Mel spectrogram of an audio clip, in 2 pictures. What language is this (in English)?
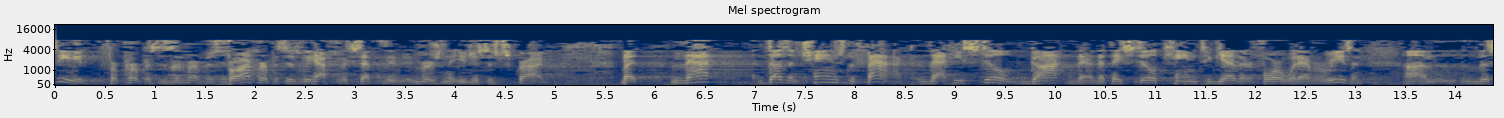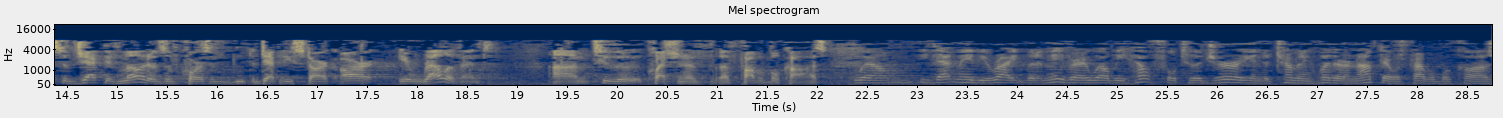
English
